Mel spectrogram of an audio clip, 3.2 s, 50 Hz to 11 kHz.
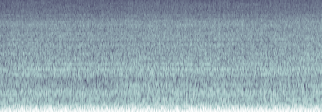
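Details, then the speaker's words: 1990 Ford F-150 Lariat 4WD, 351 Windsor V8, after replacing one ECM capacitor: steady even idle at about 850 rpm, very stable, no hunting; previously idle bounced 900–2000 rpm with hard shifts. "so about at 900 850 at about 850 very very stable"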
